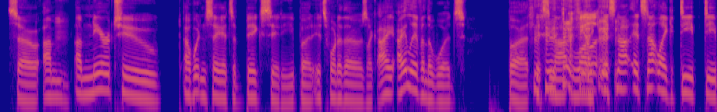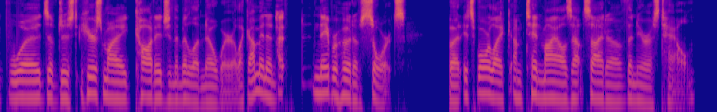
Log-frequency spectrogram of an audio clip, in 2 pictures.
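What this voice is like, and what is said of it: Southern US accent, Mississippi. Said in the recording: “You really were not kidding when you said you're in the South. ... this is me keeping the accent as like limited as possible. This is my speaking voice. ... If you want a true Southern accent, this is sometimes how I talk at work.”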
